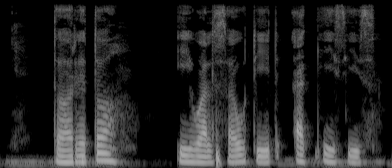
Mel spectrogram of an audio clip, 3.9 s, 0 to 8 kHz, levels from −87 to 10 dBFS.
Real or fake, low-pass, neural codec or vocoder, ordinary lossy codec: real; 7.2 kHz; none; none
